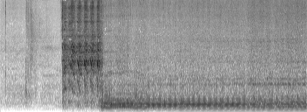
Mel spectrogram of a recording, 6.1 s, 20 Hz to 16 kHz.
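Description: A 2009 Kawasaki ZG1400A Concours ABS motorcycle cranks briefly with the starter, then fires and settles into a loud, steady idle heard up close.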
